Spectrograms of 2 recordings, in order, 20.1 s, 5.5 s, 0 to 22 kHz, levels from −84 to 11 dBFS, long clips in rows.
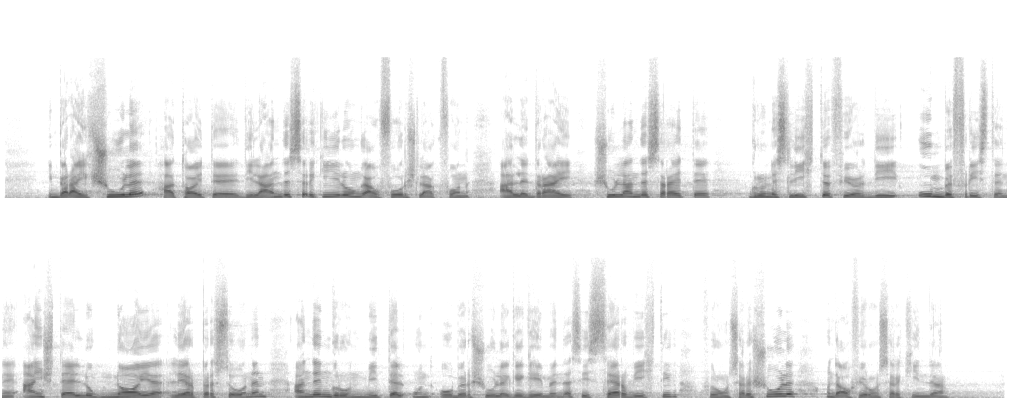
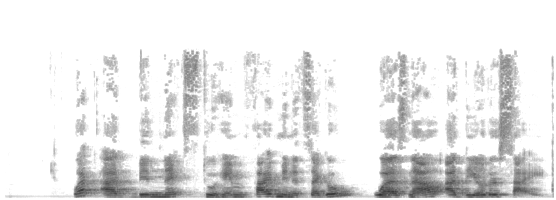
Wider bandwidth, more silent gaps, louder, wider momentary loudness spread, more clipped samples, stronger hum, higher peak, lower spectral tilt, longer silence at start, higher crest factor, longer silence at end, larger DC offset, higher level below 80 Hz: about the same, 16 kHz vs 17 kHz; neither; second, -29 LUFS vs -19 LUFS; about the same, 9 LU vs 7 LU; neither; neither; second, -10 dBFS vs -2 dBFS; first, -6 dB/octave vs -4 dB/octave; second, 0.45 s vs 0.7 s; about the same, 20 dB vs 18 dB; first, 0.55 s vs 0.15 s; neither; about the same, -66 dBFS vs -66 dBFS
